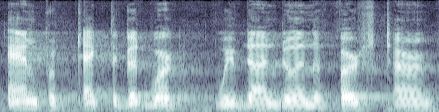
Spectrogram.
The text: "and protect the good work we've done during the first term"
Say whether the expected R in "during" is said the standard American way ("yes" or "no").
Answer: no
